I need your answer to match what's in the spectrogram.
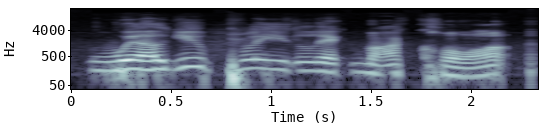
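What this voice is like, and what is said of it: Put-on British accent. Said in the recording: “that British accent thing”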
